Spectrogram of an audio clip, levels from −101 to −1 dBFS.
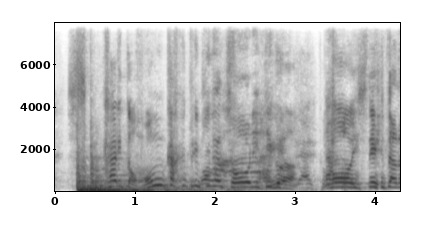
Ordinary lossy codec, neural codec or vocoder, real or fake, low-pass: none; codec, 16 kHz, 4 kbps, X-Codec, HuBERT features, trained on general audio; fake; none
